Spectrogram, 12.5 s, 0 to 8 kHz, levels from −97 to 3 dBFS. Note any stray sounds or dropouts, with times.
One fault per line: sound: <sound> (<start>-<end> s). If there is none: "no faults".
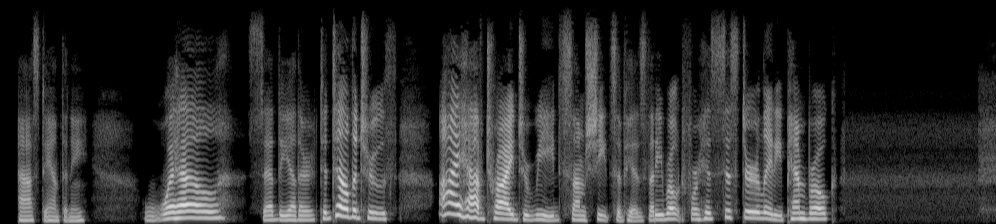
no faults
